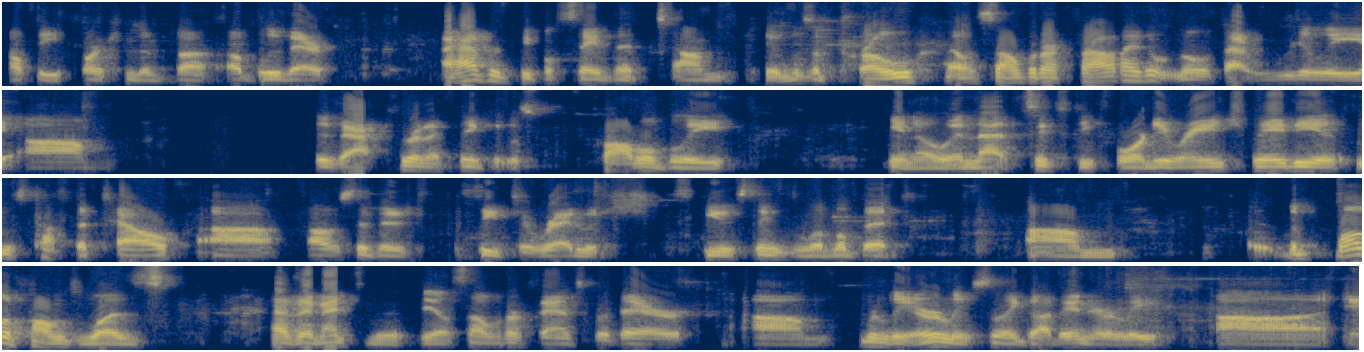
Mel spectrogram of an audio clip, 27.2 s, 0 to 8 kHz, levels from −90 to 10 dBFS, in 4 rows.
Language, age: English, 30-49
